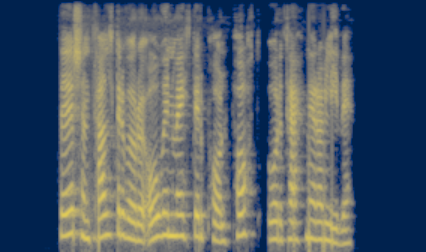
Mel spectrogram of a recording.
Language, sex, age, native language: Icelandic, female, 40-49, Icelandic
